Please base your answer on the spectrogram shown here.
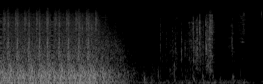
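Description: Rapid burst of heavy gunfire in the CS:GO video game on the Cache map, a sniper wallbang through a garage wall, loud and dense for about a second before fading into faint scattered clicks.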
